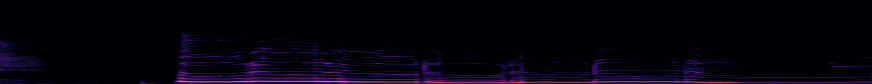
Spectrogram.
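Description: A woman humming a short wordless tune. It starts about a second in with a few long held notes, steps down in pitch around the middle, then holds a lower note that grows quieter near the end.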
